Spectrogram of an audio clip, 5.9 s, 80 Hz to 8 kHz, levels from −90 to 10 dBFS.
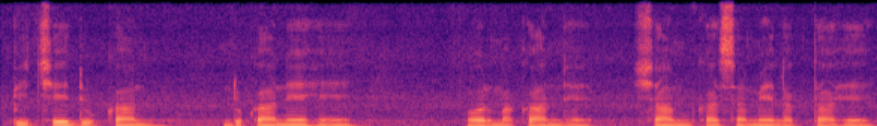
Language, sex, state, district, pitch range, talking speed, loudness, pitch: Hindi, male, Arunachal Pradesh, Lower Dibang Valley, 95-105 Hz, 125 wpm, -17 LUFS, 95 Hz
